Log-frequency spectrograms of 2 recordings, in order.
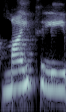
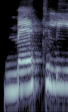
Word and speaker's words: Maithili: Like Bundeli, Magahi, Angika, Maithili, my name is actually a language in India, but it's pronounced Maithili and not Maithili, because it's a North Indian pronunciation, and I'm from South India.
